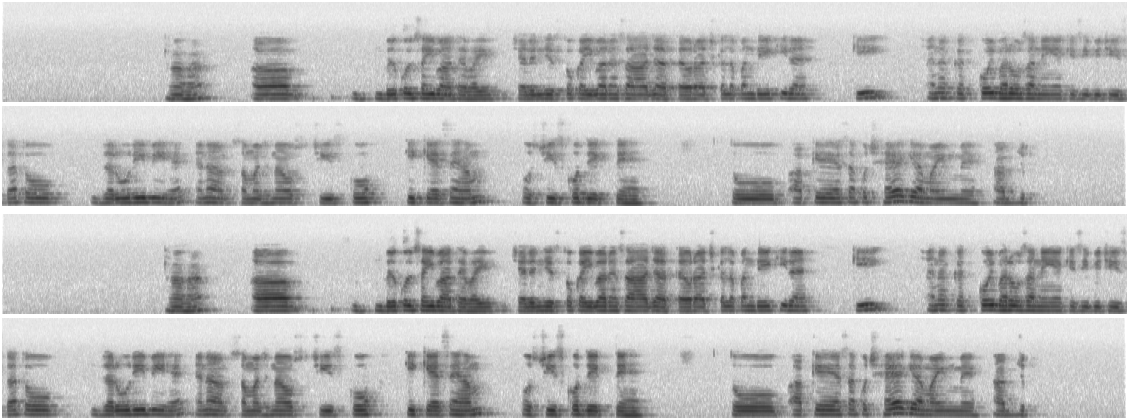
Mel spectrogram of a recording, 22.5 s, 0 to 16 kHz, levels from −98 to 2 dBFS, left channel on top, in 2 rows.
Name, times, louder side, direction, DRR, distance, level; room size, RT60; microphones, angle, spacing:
voice 1, 1.6-2.1 2.5-3.0 3.3-8.1 8.5-8.9 9.2-11.8 12.1-16.2 16.5-17.7 18.1-18.2 18.5-21.5, right 2 dB, 40° right, 0.7 m, -27 dB
14.0 x 6.6 x 6.9 m
head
